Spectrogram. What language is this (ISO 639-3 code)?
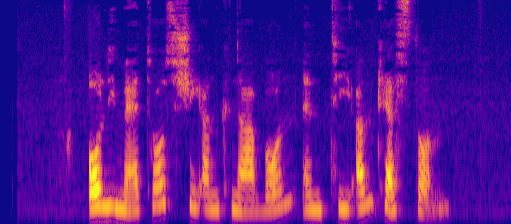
epo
